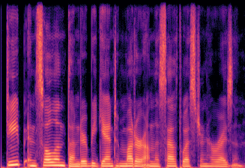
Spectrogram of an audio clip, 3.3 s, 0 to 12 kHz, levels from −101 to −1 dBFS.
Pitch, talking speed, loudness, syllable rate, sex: 175 Hz, 200 wpm, -18 LUFS, 6.1 syllables/s, female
